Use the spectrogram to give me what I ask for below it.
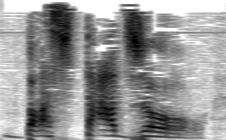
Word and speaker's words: bastazo: Present active infinitive of the verb bastazo. B-A-S-T-A-Z long O. Bastazo.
